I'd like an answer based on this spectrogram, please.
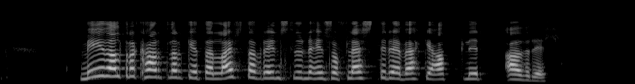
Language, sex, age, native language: Icelandic, female, 30-39, Icelandic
